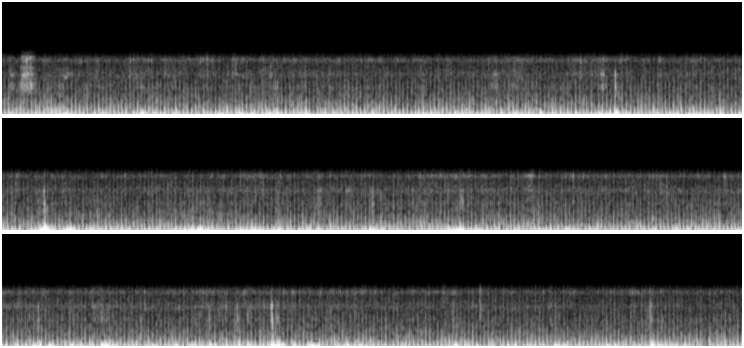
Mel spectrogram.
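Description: Steady low rumble of wind and riding noise on a camera carried down a rocky mountain-bike singletrack. A handful of sharp knocks are scattered through, from the bike jolting over rocks and roots.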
